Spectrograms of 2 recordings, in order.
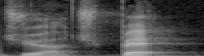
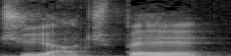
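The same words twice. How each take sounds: First: The word ends with a quick, sharp throat catch. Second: The word ends openly without a sharp catch. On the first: The speaker calls it right. "它的结尾是快速的卡掉，好像讲话讲到一半被人掐住了脖子一样" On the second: The speaker calls it wrong. "不是jiajbe"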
